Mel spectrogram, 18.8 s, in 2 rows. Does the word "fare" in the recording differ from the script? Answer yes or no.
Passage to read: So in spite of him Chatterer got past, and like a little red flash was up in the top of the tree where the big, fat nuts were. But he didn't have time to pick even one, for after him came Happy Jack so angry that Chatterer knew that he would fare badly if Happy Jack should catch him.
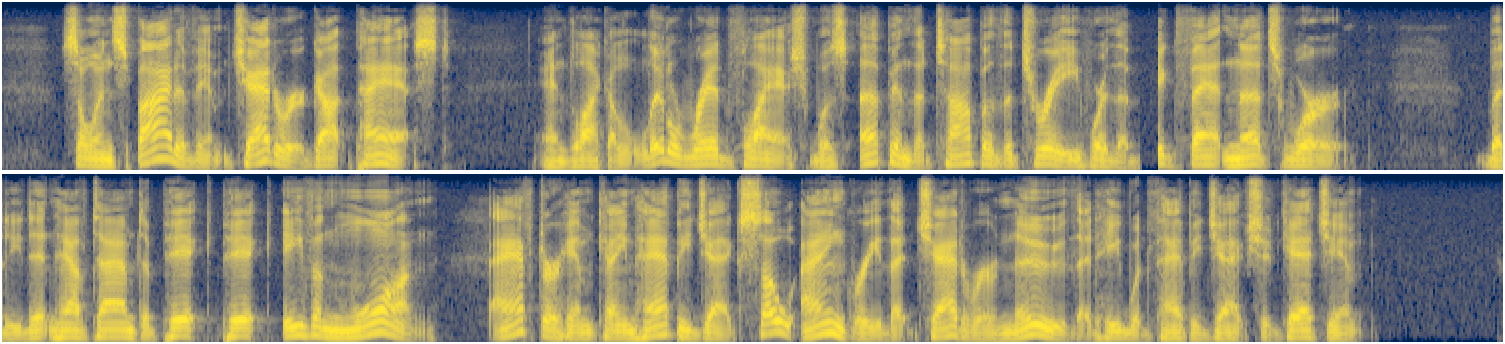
yes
